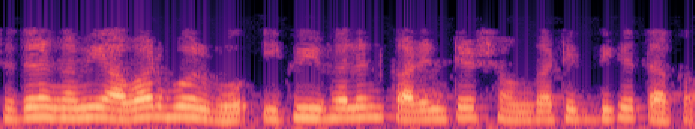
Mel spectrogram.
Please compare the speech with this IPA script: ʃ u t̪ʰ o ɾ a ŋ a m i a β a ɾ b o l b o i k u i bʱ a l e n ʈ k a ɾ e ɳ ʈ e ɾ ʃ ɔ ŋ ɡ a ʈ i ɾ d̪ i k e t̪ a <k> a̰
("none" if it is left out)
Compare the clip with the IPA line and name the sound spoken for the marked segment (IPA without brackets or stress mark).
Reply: k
